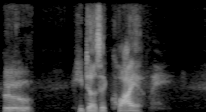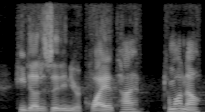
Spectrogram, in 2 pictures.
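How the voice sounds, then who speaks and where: A middle-aged man preaching a sermon from a church stage, animated and constantly calling for an "amen" from the congregation. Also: mid-range voice, a little slow. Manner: animated, moves about the stage, call-and-response asking "amen". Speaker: pastor. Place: large church stage, indoors.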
